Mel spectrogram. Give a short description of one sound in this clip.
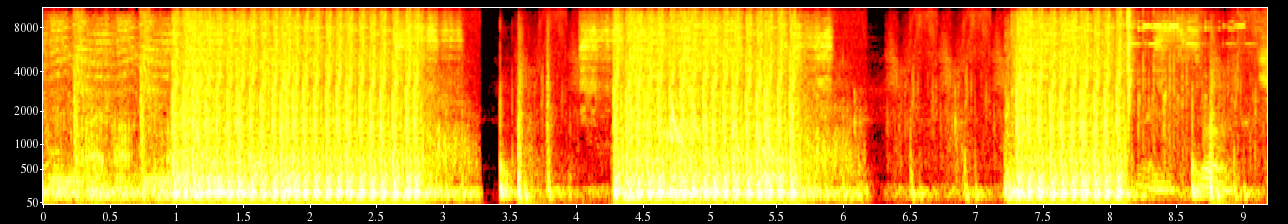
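A video game machine gun fires rapid bursts.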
